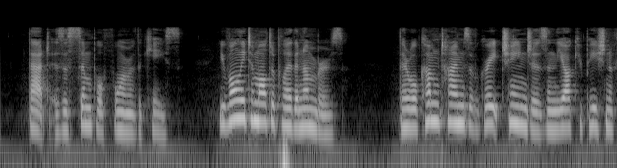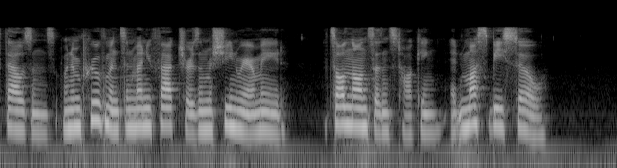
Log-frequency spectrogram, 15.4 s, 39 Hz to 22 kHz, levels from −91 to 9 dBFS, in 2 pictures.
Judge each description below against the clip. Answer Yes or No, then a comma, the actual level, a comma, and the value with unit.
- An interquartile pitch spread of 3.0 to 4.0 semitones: Yes, average, 3.5 semitones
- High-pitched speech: No, medium, 180 Hz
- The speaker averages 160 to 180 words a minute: Yes, average, 165 wpm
